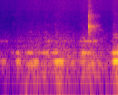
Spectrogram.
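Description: Soft background music of sustained, held tones, with a single short, sharp click near the end.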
